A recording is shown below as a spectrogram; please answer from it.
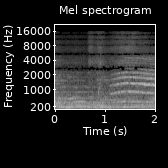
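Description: Background music playing, with a long high held note, sung or played, that comes in a little under a second in and carries on.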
